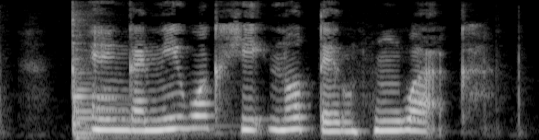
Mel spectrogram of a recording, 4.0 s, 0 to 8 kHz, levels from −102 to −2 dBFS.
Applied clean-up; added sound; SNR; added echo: neural mask model RNNoise.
